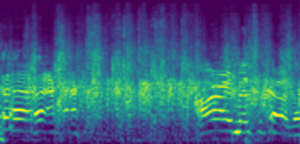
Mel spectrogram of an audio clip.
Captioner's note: audience applauding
